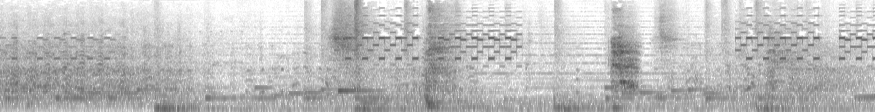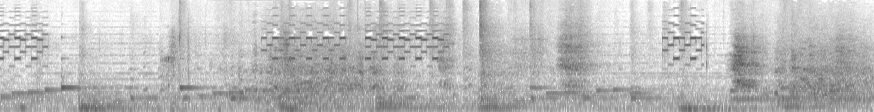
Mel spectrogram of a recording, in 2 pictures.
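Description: Mobile phone ringing: a high, rapidly pulsing ring repeated about every four seconds, over background music.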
